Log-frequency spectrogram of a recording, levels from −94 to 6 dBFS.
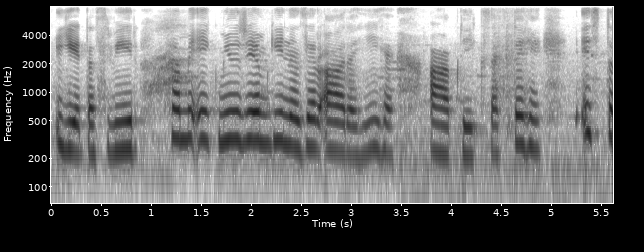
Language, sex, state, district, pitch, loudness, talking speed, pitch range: Hindi, female, Maharashtra, Pune, 250 Hz, -17 LUFS, 170 wpm, 230-310 Hz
